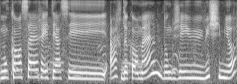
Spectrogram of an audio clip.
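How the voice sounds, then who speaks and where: Against noticeable background noise, a woman with a fairly high pitch speaks at a very slow pace with fairly even intonation. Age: 60s. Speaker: cancer survivor, mountain trek participant. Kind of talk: documentary interview testimony.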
